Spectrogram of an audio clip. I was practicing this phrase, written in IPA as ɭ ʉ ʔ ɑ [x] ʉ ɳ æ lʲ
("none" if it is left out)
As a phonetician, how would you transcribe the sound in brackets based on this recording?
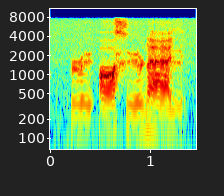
x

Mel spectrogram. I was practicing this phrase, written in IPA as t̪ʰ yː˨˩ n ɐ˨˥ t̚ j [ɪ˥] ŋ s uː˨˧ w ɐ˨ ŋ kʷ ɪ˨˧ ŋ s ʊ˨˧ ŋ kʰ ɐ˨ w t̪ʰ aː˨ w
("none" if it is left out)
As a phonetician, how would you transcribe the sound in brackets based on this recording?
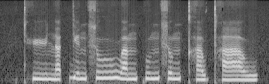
ɪ˨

